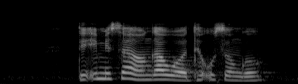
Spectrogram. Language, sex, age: Venda, female, 28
